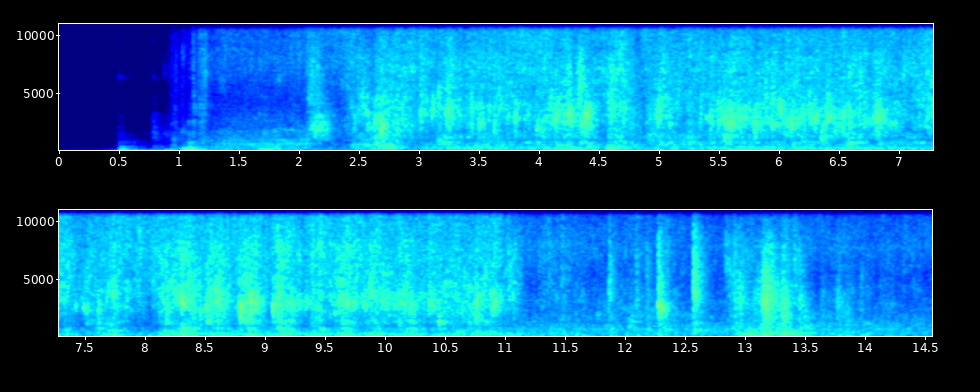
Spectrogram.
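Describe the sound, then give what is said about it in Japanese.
A shower sprays steadily onto a reclining person's hair to wet it, a continuous hiss of running water with small splashy fluctuations as the stream moves, starting abruptly and going on without any voices. “それでは髪の毛の方シャワーで濡らさせていただきます。”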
